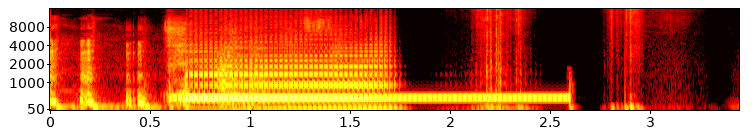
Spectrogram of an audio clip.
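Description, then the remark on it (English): An outgoing phone call rings: one steady, mid-pitched ringback tone holds for about two seconds, then cuts off, with a few short clicks and rustles before and after. “I'm going to call him as if he was talking to me about a truck.”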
